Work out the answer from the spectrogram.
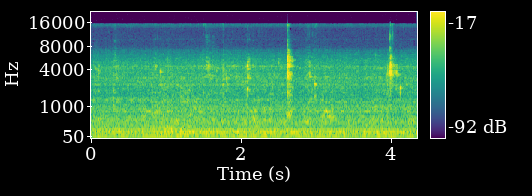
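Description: Faint eating sounds: a few sharp, irregularly spaced mouth clicks and smacks while chewing, the loudest about two and a half seconds in and another near the end.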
